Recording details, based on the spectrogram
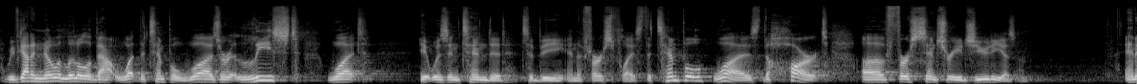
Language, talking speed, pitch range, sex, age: English, 180 wpm, 120-160 Hz, male, 30-49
